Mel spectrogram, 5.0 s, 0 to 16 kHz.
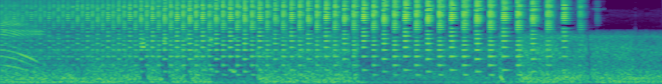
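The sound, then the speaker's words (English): A prize wheel spun during a radio giveaway, heard as a fast run of rhythmic ticking pulses over a loud, busy mix of sound. “3, 2, 1, spin the wheel!”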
